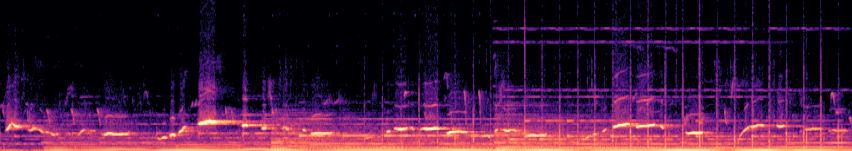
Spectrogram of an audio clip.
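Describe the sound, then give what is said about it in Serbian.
Whistling of a melody by a boy: a clear, bright tune of many gliding, sustained notes carried over a soft, steady musical accompaniment throughout. “da drži ruke u džepovima dok zviždi”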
